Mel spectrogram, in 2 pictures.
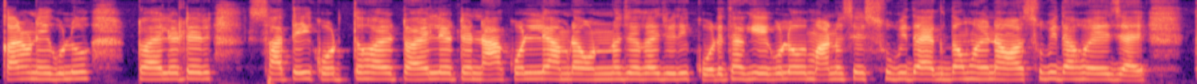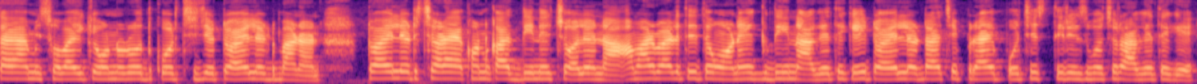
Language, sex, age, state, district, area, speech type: Bengali, female, 45-60, West Bengal, Purba Medinipur, rural, spontaneous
